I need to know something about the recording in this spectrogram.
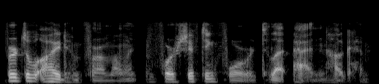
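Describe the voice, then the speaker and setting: A man's voice: fairly low pitch, lively intonation, fairly quick, sharp tone, husky, no echo, muffled recording. A man reading fan fiction aloud as a narrator, with casual asides.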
